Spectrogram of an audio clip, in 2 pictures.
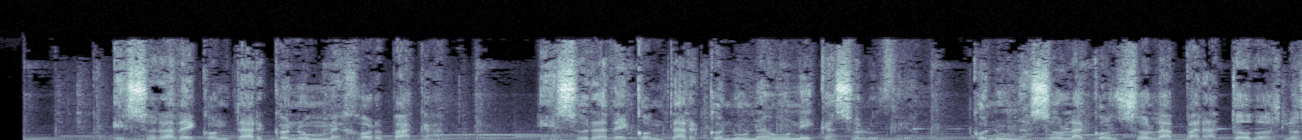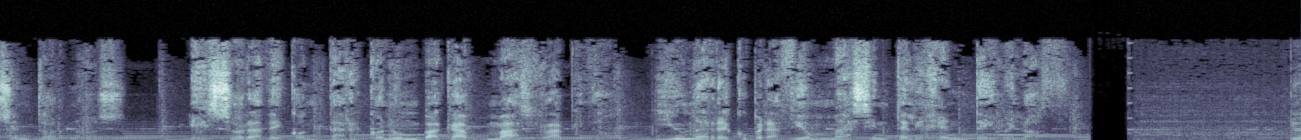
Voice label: Spanish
